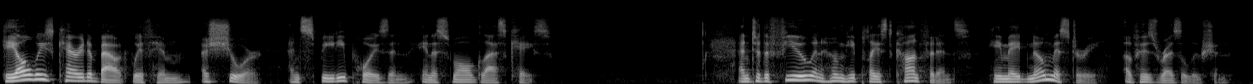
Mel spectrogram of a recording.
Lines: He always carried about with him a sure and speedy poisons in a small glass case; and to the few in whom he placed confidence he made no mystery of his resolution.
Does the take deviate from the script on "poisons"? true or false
true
